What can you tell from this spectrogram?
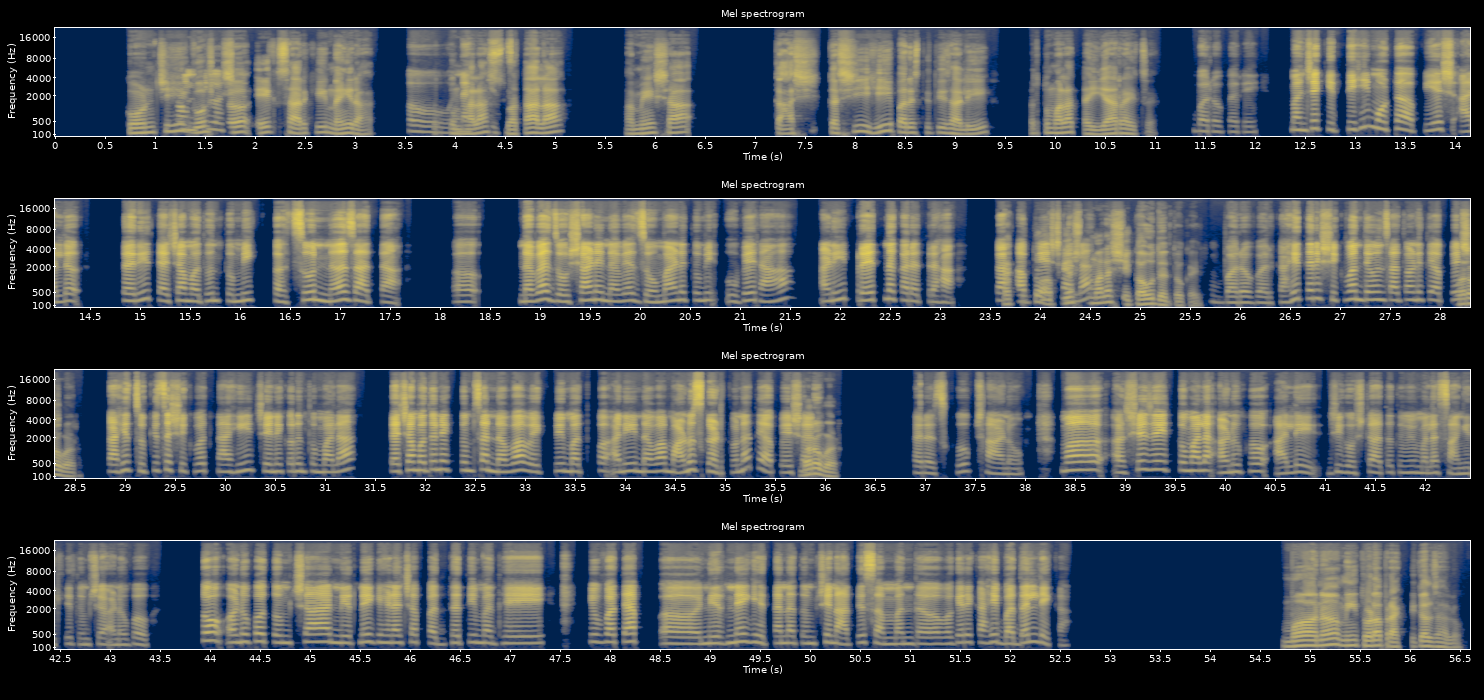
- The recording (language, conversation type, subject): Marathi, podcast, एखाद्या मोठ्या अपयशामुळे तुमच्यात कोणते बदल झाले?
- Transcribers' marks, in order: "कोणतीही" said as "कोणचीही"; tapping; "राहात" said as "रहात"; other background noise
